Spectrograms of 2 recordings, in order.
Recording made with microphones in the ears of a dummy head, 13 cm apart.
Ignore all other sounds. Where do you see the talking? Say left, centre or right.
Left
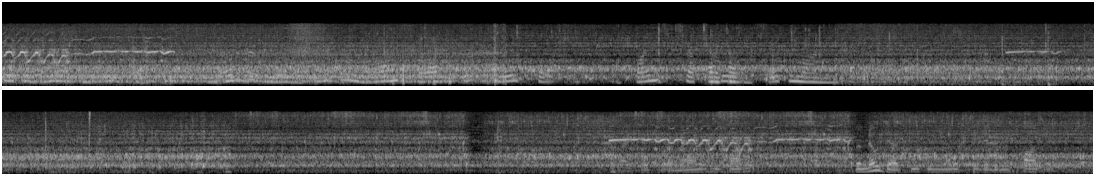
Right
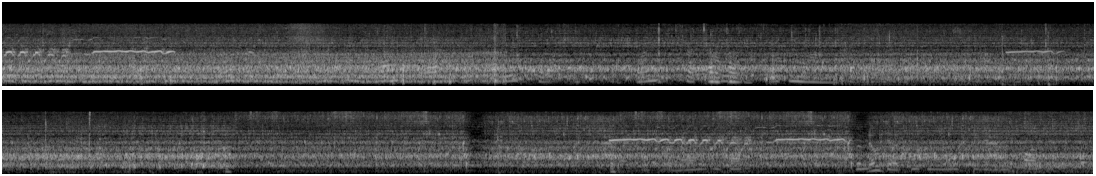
left.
